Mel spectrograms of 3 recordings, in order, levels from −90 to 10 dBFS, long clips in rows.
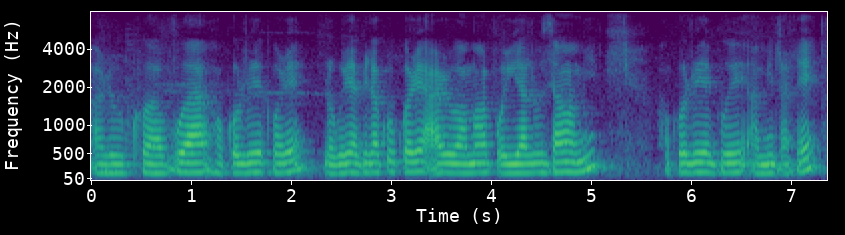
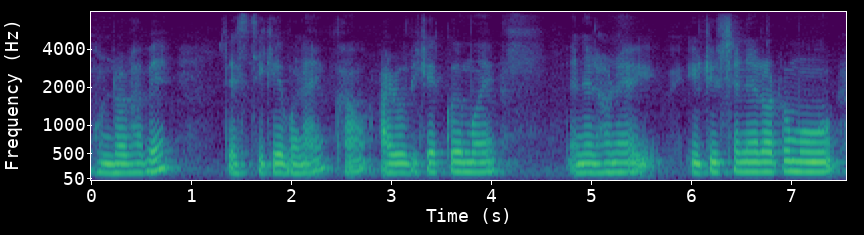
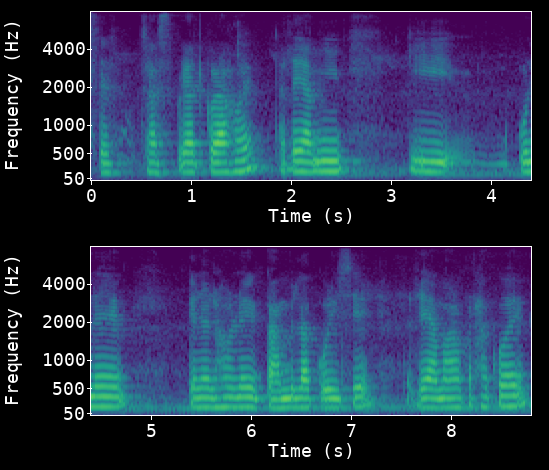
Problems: constant background noise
